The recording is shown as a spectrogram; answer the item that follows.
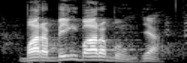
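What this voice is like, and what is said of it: Exaggerated New York accent. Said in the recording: “I'm a New Yorker. I'm from Long Island. Right now, this is how I normally speak, but I'm changing my accent for you today.”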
